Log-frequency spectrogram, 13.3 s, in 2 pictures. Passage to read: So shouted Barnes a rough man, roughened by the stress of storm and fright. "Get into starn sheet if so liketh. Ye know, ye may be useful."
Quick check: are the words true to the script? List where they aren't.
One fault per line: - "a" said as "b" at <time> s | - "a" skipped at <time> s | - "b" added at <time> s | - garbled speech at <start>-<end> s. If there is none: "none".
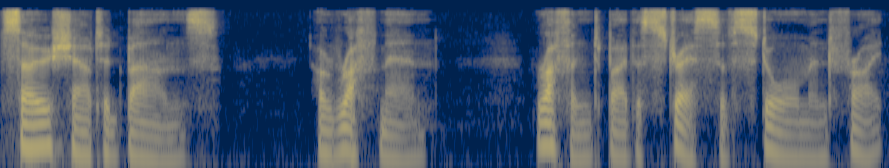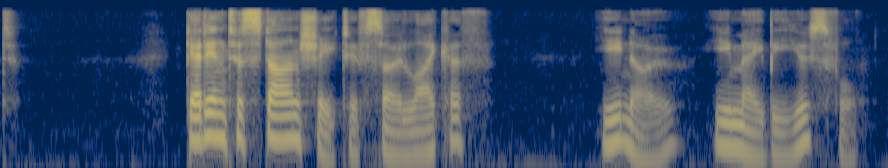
none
